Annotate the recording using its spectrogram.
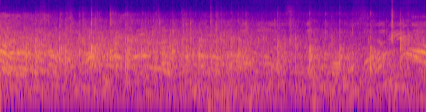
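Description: Several men's voices shouting and calling at once around a football pitch, overlapping and rising and falling in pitch. A sharp knock sounds near the end.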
